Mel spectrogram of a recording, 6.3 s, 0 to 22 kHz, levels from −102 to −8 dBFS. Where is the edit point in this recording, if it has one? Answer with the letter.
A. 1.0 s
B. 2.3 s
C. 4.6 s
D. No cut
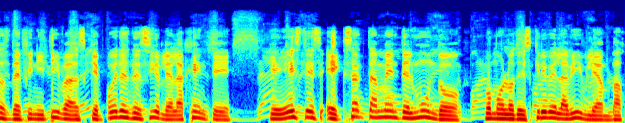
D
